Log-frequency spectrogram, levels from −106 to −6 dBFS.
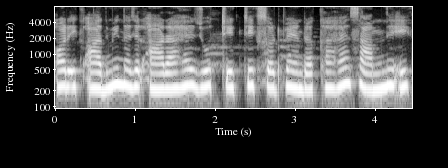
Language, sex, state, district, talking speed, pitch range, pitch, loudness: Hindi, female, Uttar Pradesh, Jalaun, 230 wpm, 225-250 Hz, 235 Hz, -12 LUFS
